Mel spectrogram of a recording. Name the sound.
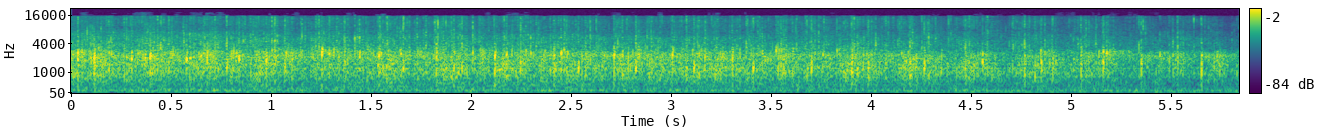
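audience applause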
